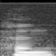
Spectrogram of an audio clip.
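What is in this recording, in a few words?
"pen" first tone, pinyin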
